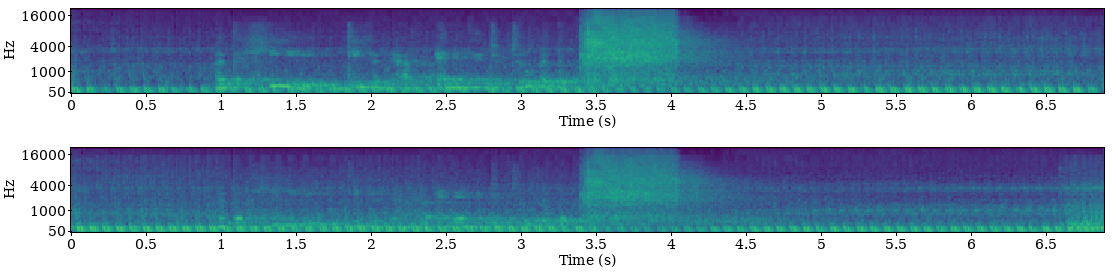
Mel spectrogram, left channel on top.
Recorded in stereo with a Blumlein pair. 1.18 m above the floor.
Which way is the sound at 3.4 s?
25° left.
